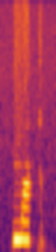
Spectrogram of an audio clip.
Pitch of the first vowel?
falling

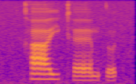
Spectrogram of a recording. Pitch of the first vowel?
high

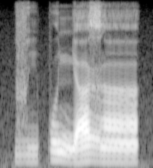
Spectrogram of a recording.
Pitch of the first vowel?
low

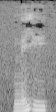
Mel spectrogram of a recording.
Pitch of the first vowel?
rising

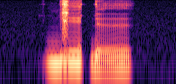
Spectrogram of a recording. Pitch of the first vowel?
falling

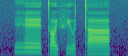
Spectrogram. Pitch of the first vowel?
high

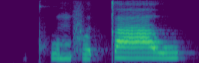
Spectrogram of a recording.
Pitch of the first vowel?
low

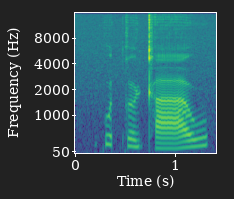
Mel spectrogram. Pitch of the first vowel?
high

